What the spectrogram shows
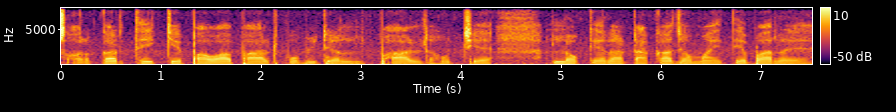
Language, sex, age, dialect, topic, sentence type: Bengali, female, 18-24, Jharkhandi, banking, statement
